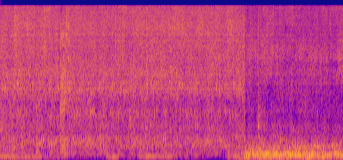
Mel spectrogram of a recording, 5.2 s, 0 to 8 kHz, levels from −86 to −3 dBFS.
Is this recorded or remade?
remade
